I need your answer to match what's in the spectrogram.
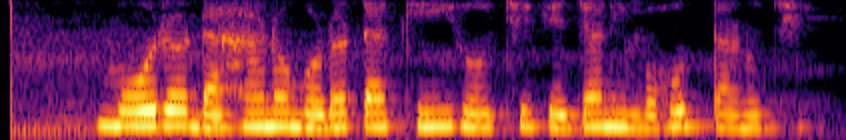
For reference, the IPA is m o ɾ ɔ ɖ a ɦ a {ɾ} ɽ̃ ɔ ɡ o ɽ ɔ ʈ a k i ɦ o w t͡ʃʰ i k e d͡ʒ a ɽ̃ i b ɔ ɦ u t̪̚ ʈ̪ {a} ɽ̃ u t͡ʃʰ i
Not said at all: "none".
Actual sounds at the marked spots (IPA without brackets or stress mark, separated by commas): none, a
